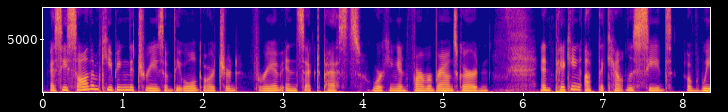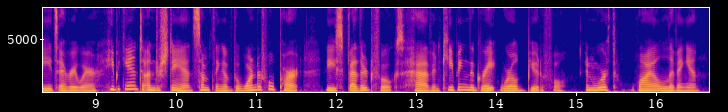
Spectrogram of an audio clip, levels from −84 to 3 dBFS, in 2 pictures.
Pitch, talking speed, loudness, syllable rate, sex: 195 Hz, 190 wpm, -19 LUFS, 5.4 syllables/s, female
